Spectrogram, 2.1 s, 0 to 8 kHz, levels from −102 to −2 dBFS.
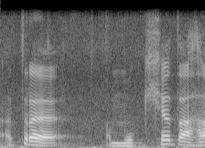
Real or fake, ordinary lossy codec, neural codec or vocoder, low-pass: real; none; none; 7.2 kHz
